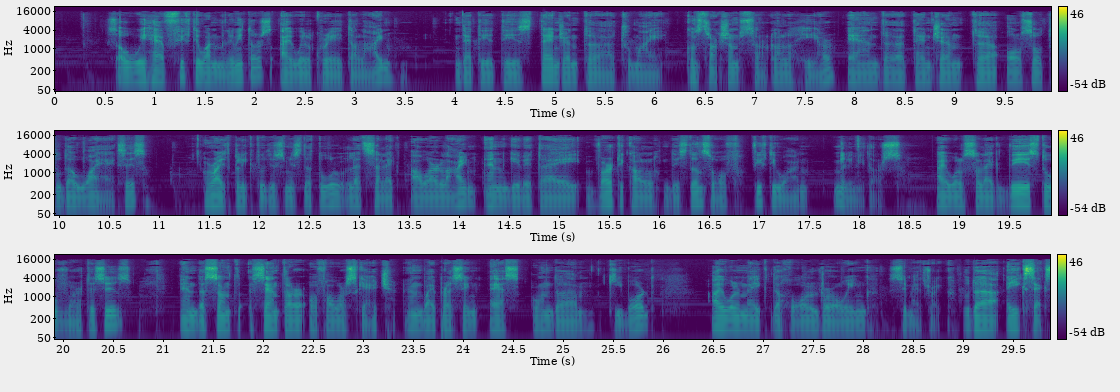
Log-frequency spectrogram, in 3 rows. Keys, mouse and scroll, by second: 0.2 ctrl+r, 2.6 click, 7.6 click, 10.3 click, 11.1 right click, 12.7 click, 16.0 click, 16.7-17.5 typing, 18.0 Return, 19.0 click, 20.6 click, 22.7 click, 25.5 s.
